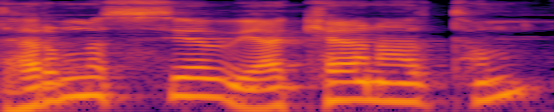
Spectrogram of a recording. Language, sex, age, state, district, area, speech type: Sanskrit, male, 60+, Karnataka, Uttara Kannada, rural, spontaneous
